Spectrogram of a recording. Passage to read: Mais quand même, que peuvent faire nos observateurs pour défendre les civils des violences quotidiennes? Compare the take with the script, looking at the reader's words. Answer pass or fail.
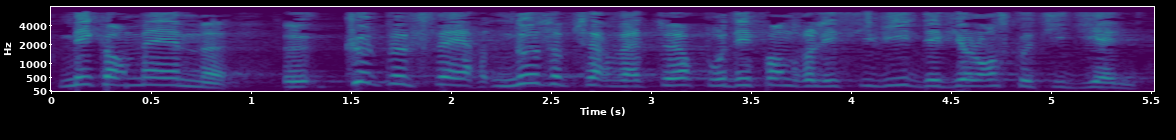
pass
